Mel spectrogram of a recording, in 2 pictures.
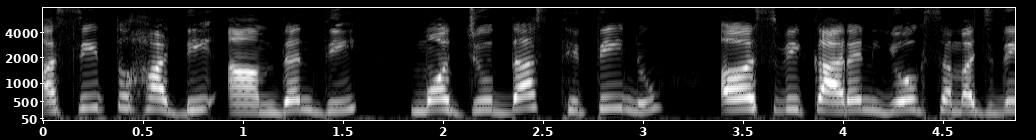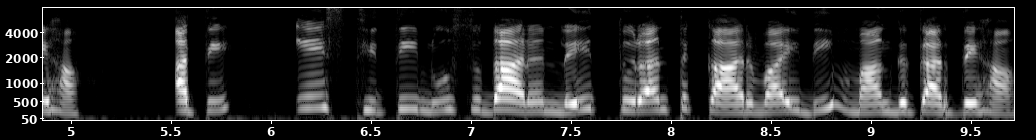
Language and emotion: Punjabi, angry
